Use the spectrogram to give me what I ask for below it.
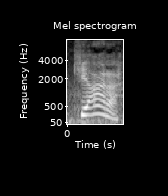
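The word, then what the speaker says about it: Ciara: I watch the news, they say Storm Kira. Now I know everybody pronounces names different ways, but when I saw the spelling, here's a word for you. How would you say it? It's C-I-A-R-A. But from my Italian bringing, C-I-A-R-A is Chiara, so it's Storm Chiara.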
